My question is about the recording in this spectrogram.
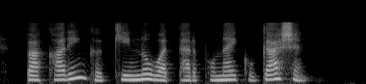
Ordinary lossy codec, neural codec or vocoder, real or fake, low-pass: MP3, 96 kbps; codec, 16 kHz, 0.2 kbps, FocalCodec; fake; 7.2 kHz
